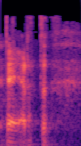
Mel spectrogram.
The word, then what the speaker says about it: Perth: A Perth. – Ah? – Perth. Perth? Se, se, sì, se vuoi, se vuoi la pronuncia più italianizzata è Perth.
